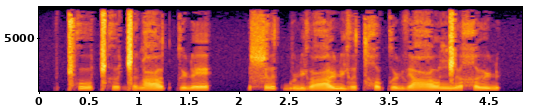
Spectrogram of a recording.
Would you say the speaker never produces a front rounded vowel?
yes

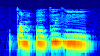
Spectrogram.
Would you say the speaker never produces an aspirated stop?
yes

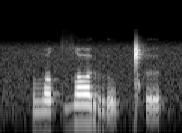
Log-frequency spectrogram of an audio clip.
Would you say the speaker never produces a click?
no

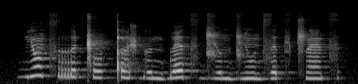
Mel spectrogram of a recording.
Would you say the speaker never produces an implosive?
yes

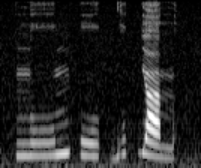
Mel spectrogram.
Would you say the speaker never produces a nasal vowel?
yes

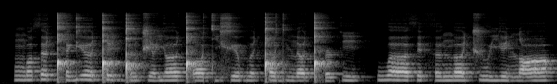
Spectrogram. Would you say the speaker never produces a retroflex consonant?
yes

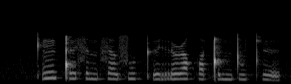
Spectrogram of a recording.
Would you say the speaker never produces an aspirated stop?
no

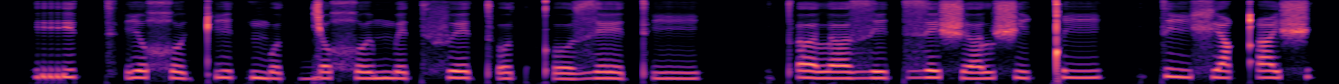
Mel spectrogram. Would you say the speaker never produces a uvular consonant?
no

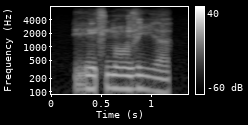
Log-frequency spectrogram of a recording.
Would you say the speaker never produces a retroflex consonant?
yes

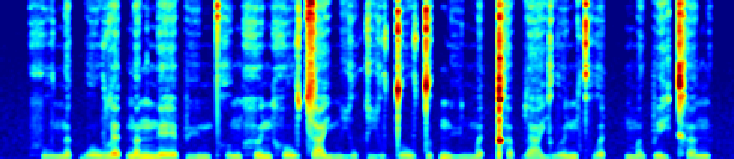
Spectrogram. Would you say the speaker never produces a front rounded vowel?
no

